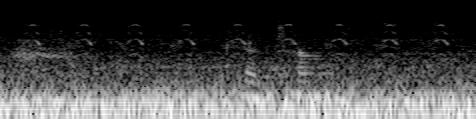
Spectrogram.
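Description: A bird calling in a rapid, even series of short high chirps, about four or five a second, over a steady low background rumble.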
